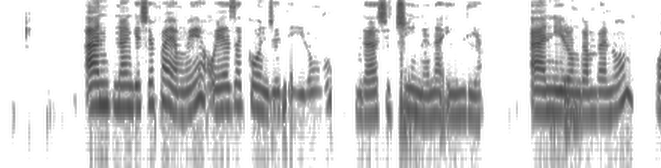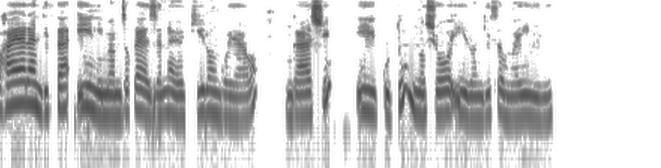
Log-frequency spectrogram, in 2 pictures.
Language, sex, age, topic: Oshiwambo, female, 18-24, finance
